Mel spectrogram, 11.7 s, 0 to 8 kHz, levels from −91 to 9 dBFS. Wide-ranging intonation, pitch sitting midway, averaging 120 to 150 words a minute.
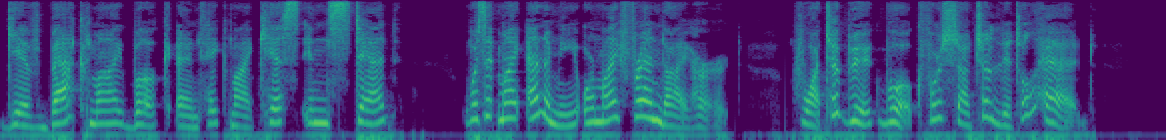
No: wide, 6.1 semitones; very high, 250 Hz; average, 140 wpm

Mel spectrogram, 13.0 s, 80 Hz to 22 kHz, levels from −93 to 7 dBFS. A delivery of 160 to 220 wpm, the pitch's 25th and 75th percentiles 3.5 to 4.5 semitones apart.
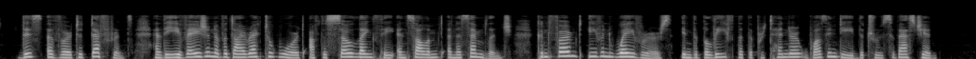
No: average, 145 wpm; average, 4.1 semitones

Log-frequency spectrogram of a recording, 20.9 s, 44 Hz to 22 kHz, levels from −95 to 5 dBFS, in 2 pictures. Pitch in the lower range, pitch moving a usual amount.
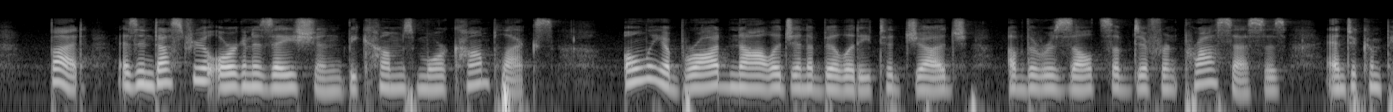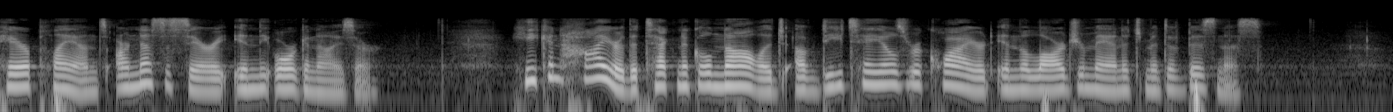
No: medium, 170 Hz; average, 3.6 semitones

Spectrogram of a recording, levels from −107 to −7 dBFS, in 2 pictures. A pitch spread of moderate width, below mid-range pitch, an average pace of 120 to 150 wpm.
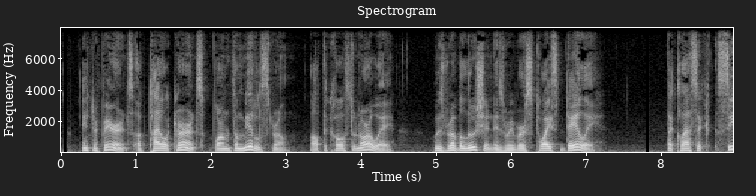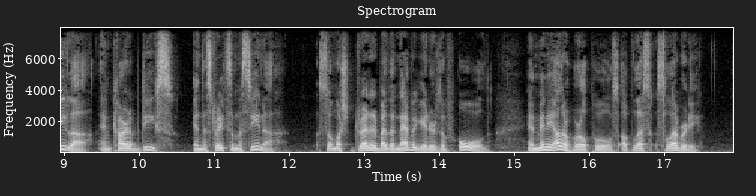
Yes: average, 4.6 semitones; low, 125 Hz; average, 145 wpm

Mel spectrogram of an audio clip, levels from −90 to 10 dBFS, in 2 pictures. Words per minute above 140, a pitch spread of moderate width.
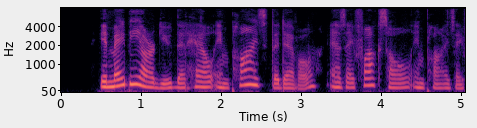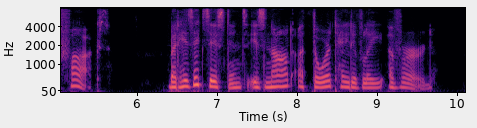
No: slow, 135 wpm; average, 4.2 semitones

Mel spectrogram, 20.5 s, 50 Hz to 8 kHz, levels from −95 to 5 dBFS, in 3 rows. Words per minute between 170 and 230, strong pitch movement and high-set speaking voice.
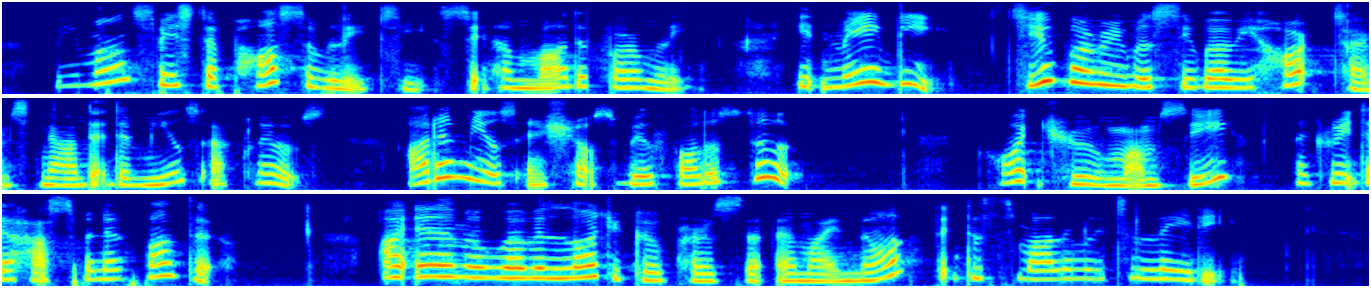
No: average, 155 wpm; wide, 5.7 semitones; very high, 290 Hz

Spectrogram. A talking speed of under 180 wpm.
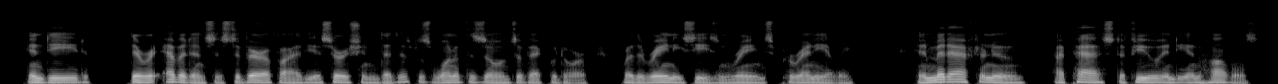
Yes: average, 145 wpm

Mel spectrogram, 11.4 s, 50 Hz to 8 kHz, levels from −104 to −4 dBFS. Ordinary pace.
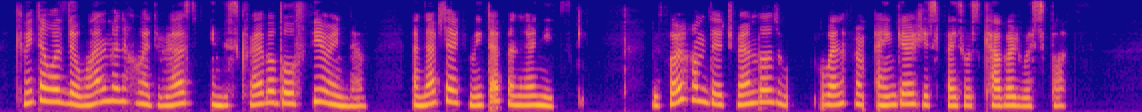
Yes: average, 160 wpm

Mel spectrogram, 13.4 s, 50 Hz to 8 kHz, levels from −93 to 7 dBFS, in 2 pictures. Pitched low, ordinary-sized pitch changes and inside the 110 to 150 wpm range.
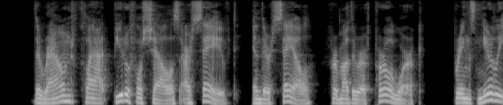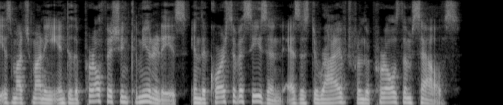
No: low, 120 Hz; average, 4.9 semitones; average, 170 wpm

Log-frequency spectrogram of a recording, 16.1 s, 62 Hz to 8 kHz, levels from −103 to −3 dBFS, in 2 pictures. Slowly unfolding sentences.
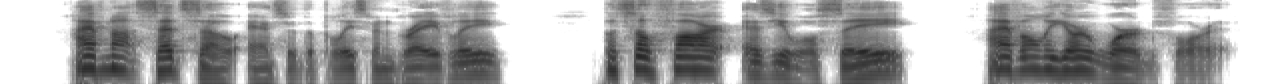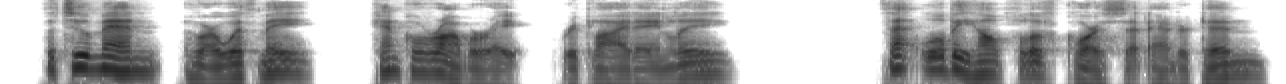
No: average, 155 wpm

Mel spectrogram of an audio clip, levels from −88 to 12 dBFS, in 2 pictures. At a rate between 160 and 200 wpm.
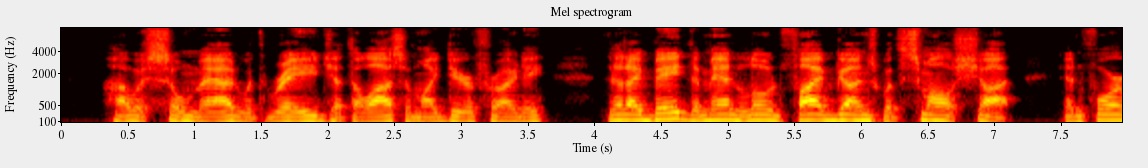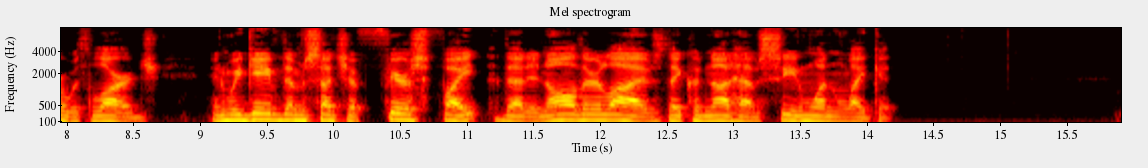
Yes: average, 185 wpm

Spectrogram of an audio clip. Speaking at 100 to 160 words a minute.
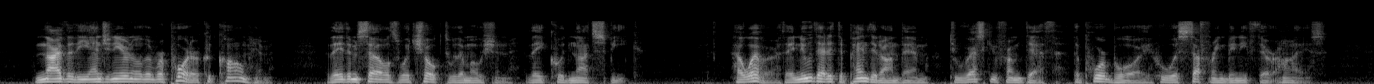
No: average, 175 wpm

